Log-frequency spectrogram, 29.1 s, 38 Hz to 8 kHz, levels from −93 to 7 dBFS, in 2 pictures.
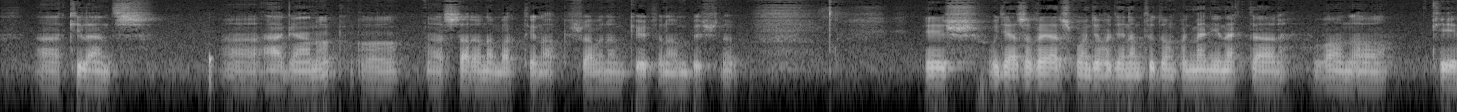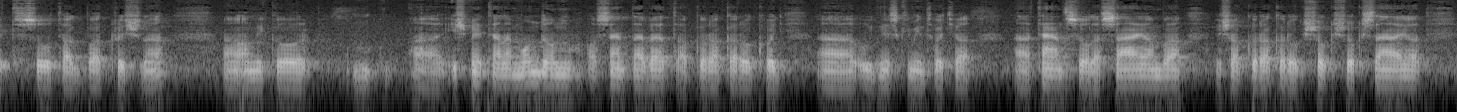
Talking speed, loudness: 110 wpm, -25 LUFS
